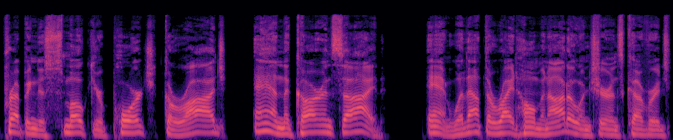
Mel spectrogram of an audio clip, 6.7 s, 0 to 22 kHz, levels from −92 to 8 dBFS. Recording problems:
none

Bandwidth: 14.5 kHz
